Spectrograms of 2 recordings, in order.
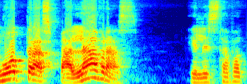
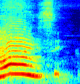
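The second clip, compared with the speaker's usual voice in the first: mock whimpering lament; 4 dB louder, slower than usual. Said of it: "pero en las noches".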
